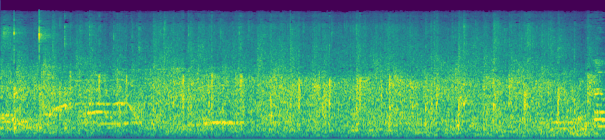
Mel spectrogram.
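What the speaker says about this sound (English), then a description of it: "Let's give a round of applause." Sustained applause from a room full of people at a student venture showcase, dense clapping at a steady level from start to finish.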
